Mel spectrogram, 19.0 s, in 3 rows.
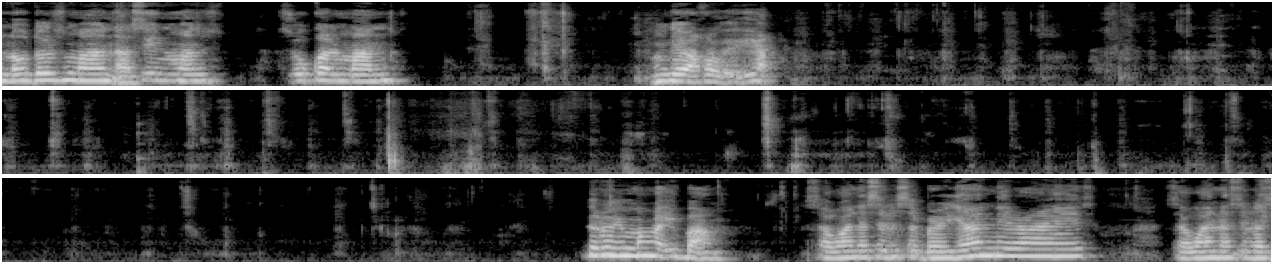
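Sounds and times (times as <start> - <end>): person chewing food: 2.1 - 15.6, 16.3 - 16.8.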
